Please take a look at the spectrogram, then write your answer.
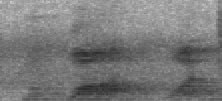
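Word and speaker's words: one: সো এই যে uncommon, your উচ্চারণ আ হয়েছে, এটা ভাওয়েলের উচ্চারণ হওয়ার কারণে এখানে আমরা এন বসিয়েছি। আরেকটা হচ্ছে গিয়ে ওয়ান টাকা।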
